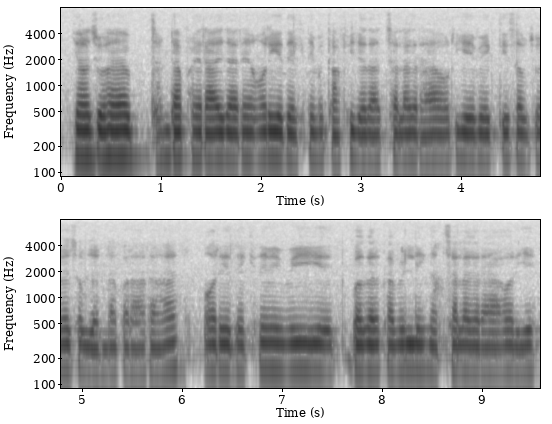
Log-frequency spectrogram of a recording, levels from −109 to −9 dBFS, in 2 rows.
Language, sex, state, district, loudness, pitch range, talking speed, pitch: Hindi, male, Bihar, Supaul, -38 LUFS, 140-145 Hz, 275 wpm, 140 Hz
